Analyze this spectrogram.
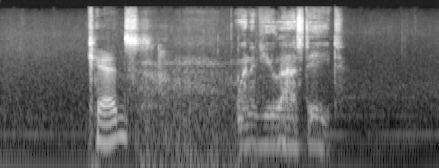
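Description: A man asks a question in a low, calm voice.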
